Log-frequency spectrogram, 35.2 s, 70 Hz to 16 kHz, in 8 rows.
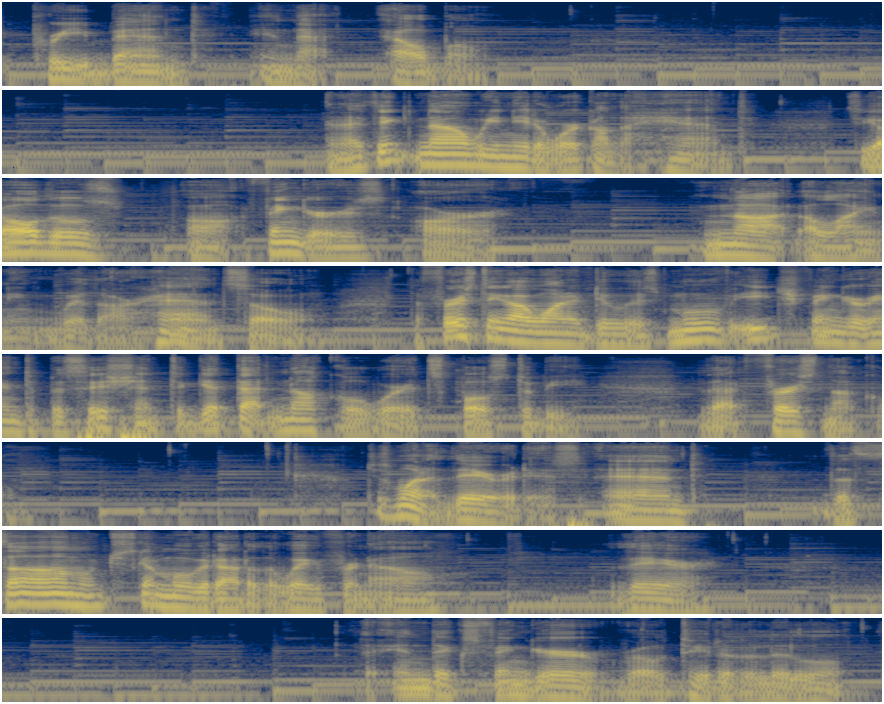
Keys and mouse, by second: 4.4 KP_1, 8.9-10.3 middle drag, 9.8 KP_Decimal, 11.1 KP_7, 13.0-14.7 drag, 15.9 g, 18.3-21.4 drag, 21.4-24.6 shift+middle drag, 23.6 g, 24.6 click, 25.1-26.5 middle drag, 25.8 g, 26.5-28.0 drag, 28.0 shift+middle click, 28.0-32.6 shift+drag, 28.5 g, 29.9 g, 30.6 r, 31.3 g, 32.6 middle click, 32.7 shift+click, 33.0-35.2 shift+middle drag, 34.4 r.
